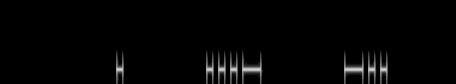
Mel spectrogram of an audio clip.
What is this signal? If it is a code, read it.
Morse code, heard as a keyed tone, about 20 wpm, 700 Hz. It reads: E V D
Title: 218 Lesson 35e - Number 0 - Three Characters 20wpm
